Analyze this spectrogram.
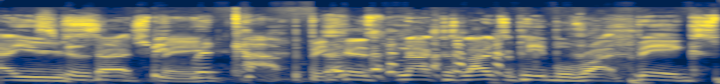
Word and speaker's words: Bigredcap: Bigredcap. Yeah, well, I just keep saying one word. One word, 3 syllables.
